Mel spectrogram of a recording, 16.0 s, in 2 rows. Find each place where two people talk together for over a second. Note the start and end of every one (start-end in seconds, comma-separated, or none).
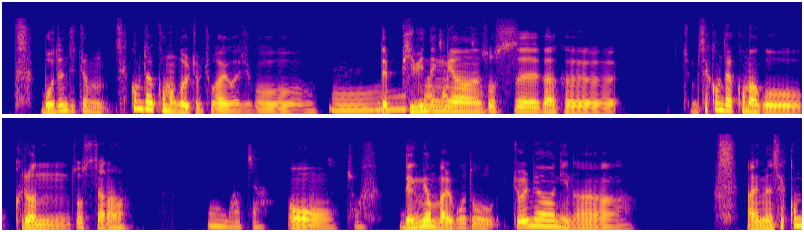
3.7-5.0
